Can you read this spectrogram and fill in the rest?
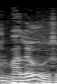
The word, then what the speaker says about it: Beaulieu: Nick Beaulieu. – Baloo säger Felix att han brukar kalla sig själv så vi får väl säga Baloo.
